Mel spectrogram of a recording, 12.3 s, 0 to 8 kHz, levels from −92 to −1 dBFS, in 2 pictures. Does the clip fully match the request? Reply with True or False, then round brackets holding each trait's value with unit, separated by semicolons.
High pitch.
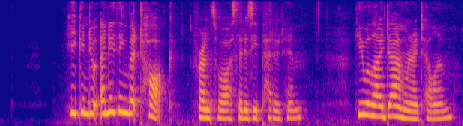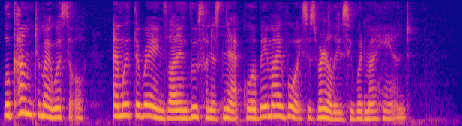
True (205 Hz)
